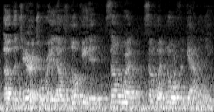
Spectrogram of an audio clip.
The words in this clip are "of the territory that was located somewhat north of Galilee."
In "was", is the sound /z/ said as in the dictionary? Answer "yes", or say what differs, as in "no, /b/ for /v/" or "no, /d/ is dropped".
yes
